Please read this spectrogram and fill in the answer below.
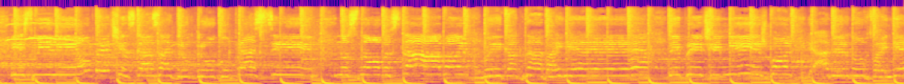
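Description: Dance-pop song with a steady driving beat and synthesizers, with a woman's voice singing over it.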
